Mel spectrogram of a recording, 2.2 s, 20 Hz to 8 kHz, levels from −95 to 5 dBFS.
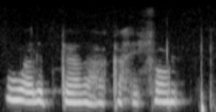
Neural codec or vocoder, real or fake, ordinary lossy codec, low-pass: none; real; none; 7.2 kHz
